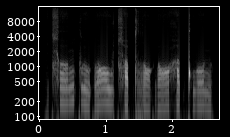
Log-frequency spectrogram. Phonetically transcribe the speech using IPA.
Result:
t͡ɕʰ ɤː˦˥ ŋ k l u˨˩ ʔ l ɔː˧ w t͡ɕʰ a˦˥ p̚ t r ɔː˨˩ k̚ l ɔː˦˥ h a˥˩ t̚ kʰ w o˥˩ n

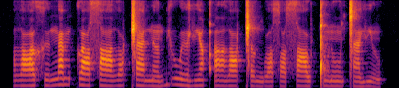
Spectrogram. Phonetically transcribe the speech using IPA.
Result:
ðˤ ɤ x ʏ ŋ a m k ɤ sˤ a ðˤ u ǁ a n ə̃ bʲ u w ʏ vʲ ũ qʼ ã ðˤ ɤ ǁ ɤ ŋ w ʏ sˤ ʏ sˤ a w ǃ ũ ɾ ũ ǀ ã vʲ ũ

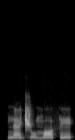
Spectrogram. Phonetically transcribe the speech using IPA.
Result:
n æ d͡ʒ o m ɒ θ ẽ

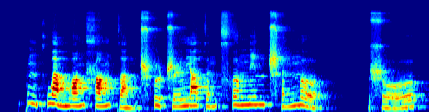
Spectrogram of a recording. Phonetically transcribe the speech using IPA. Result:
p ʊ˥˧ ŋ t̪ʰ w ä˥˩ m w ɑ˧˥ ŋ x ɑ˧˥ ŋ t̪ a˨˩ n ʈ͡ʂʰ u˥˩ ʈ͡ʂ ɻ̩˧˥ l j ä˥ t̪ ə˧˥ n t͡sʰ ɤ˥ n̪ i˥ n ʈ͡ʂʰ ə˧˥ n n̪ ɤ˥˩ | ʂ o˨˩˦ ʊ̯

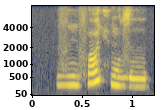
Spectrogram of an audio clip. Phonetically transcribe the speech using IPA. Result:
v i˩ f ɐ̃˧˥˧ ç ũ˩ z ɨ˩

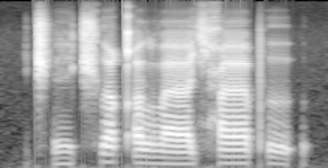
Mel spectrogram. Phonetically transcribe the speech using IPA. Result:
t͡ʃʼ ɛ̤ t͡ʃʰ ɤ qʼ ʌ lˠ β aː ç ħ aː pʰ ɤ ʔ

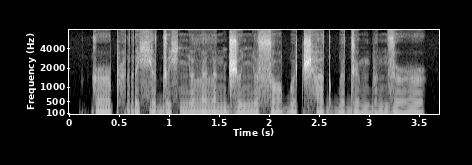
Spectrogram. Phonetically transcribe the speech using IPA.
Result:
k ə˞ pʰ r ə ç ɯ d ɯ ç ɲ ʊ l ə l ə n d͡ʒ ʊ ɲ ʊ s ɔ ɓ ʊ t͡ʃʰ a d ɡ͡b ə d ø m b ə n z ə˞

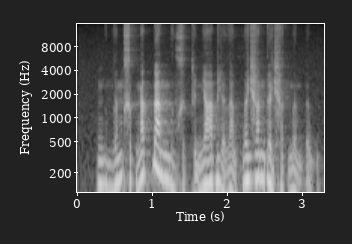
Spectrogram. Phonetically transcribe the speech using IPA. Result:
ŋ ə̤˨˩ m l ə˧ m x ə˨˩ p̚ ŋ a˦˥ t̚ ɗ a˧ n m ə̤˨˩ w x ə˨˩ t̚ f ɛ̰˧˨ ɲ aː˧ ɓ i˧˩ ə̯ l a˧˩ w h w ə˧ j v a˧ n ɗ ə˧˩ j f a˨˩ t̚ m əː˧˩ m ʔ ə̰˧˨ w ʔ

